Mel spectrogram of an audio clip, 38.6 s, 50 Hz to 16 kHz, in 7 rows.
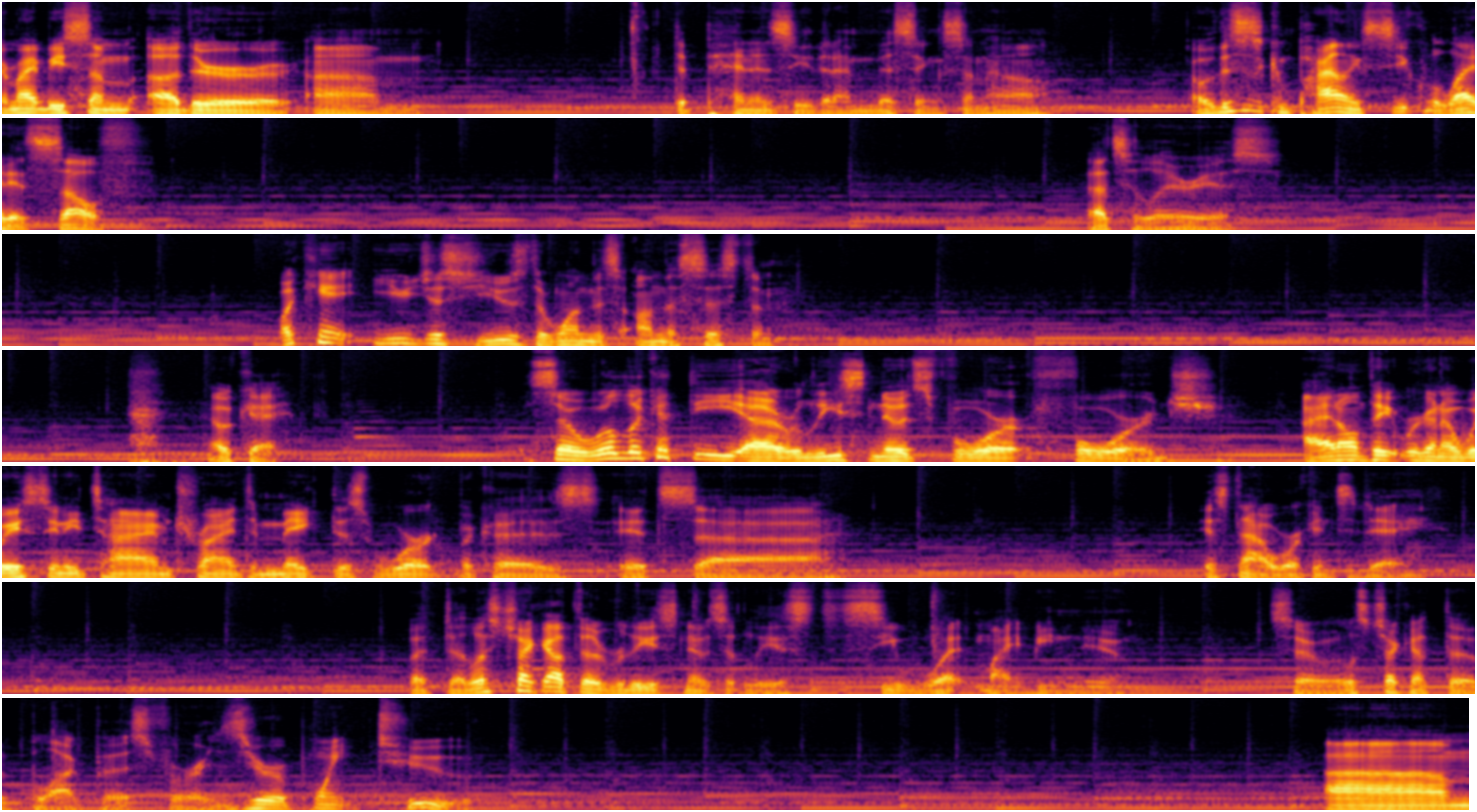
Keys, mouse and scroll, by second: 10.5 super+e, 17.1 Escape, 24.0 click.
